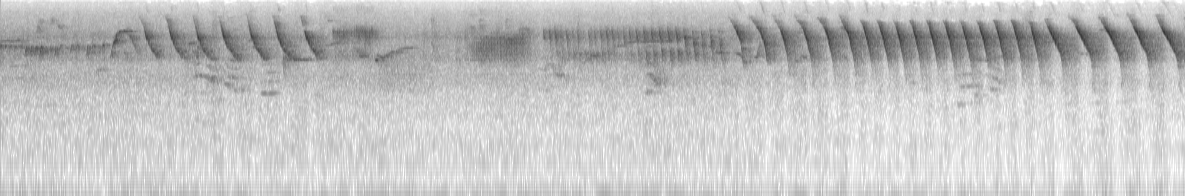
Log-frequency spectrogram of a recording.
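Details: Shrill song of a canary still bald on the neck, not yet in full condition: fast rolling trills of rapid high sweeping notes, several per second, a pause of softer twitter in the middle, then a long loud repeated trill over low steady hum.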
